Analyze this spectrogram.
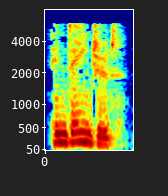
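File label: "endangered", British; Flora and fauna, agriculture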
